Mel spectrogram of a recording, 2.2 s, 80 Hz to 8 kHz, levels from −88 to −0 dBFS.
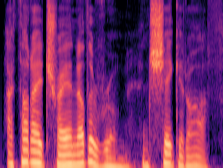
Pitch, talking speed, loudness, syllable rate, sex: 120 Hz, 270 wpm, -15 LUFS, 6.3 syllables/s, male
